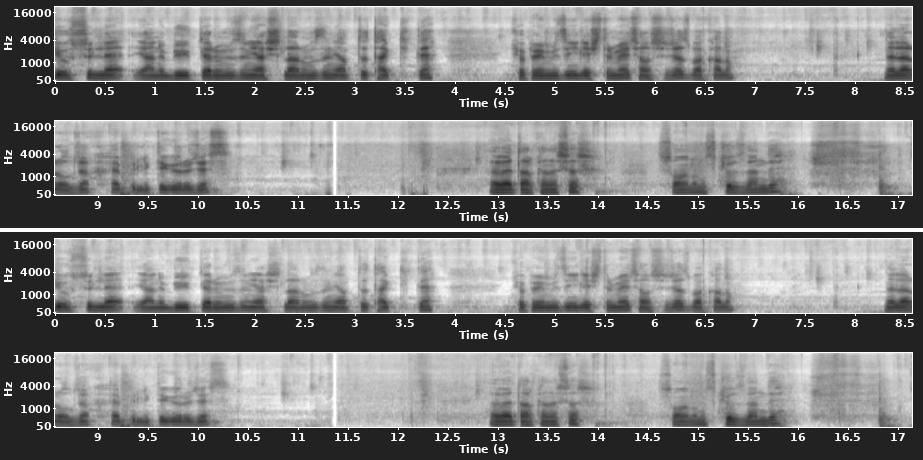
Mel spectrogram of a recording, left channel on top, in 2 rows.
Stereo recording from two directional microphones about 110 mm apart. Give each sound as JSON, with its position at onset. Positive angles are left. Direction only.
{"t": 0.0, "sound": "speech", "side_deg": -20}
{"t": 1.9, "sound": "speech", "side_deg": 0}
{"t": 2.7, "sound": "speech", "side_deg": -20}
{"t": 6.4, "sound": "speech", "side_deg": -20}
{"t": 8.3, "sound": "speech", "side_deg": -25}
{"t": 12.9, "sound": "speech", "side_deg": -5}
{"t": 14.6, "sound": "speech", "side_deg": -20}
{"t": 15.1, "sound": "a sound", "side_deg": -65}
